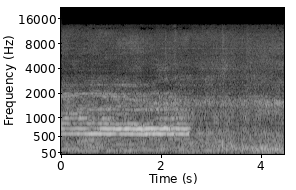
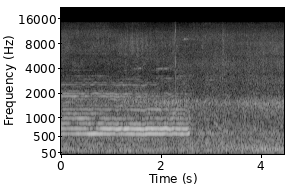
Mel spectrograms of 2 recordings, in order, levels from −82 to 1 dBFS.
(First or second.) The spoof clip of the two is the first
